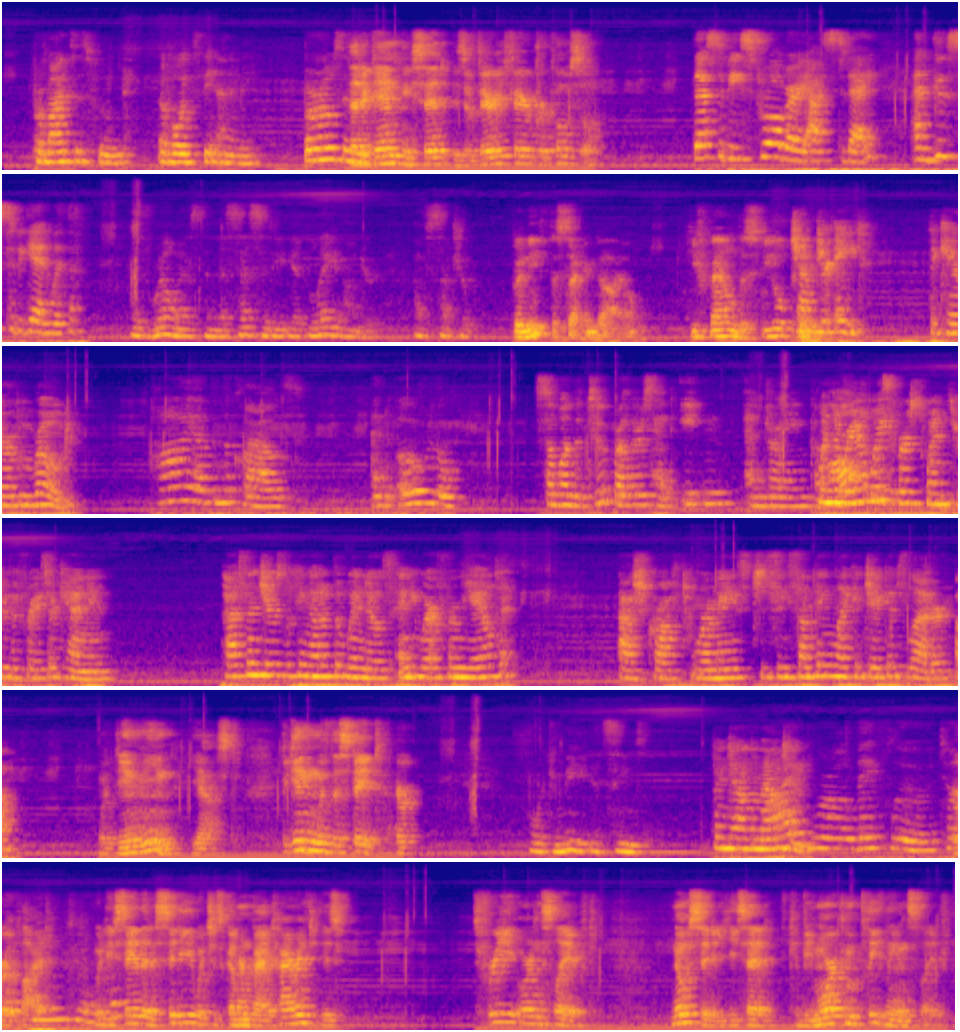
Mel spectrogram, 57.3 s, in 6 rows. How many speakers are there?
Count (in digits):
8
